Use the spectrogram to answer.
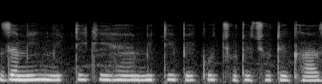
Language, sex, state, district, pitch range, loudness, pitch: Hindi, female, Uttar Pradesh, Hamirpur, 200-215 Hz, -16 LUFS, 205 Hz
